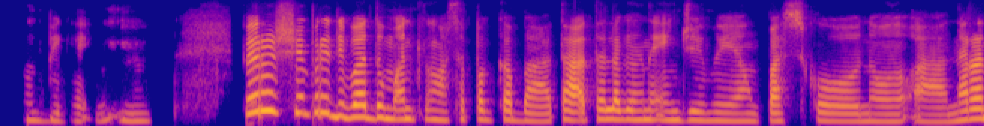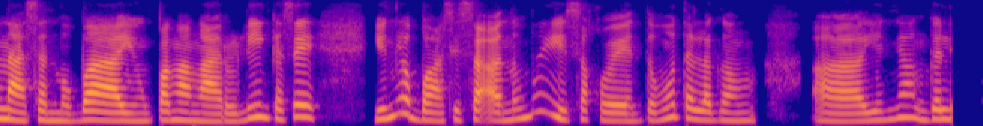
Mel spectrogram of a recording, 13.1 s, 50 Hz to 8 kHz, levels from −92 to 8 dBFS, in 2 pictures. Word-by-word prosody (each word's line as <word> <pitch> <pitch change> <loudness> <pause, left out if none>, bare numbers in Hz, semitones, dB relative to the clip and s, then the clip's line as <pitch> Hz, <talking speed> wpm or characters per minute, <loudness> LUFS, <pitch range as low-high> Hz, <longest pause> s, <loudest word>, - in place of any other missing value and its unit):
Magbigay, 185 -3 -12
mm. 185 -2 -12 0.7
Pero 390 +4 +8
siyempre 375 0 +1
'di 285 -5 +1
ba 275 - +8
dumaan 235 -4 +2
ka 220 -1 -9
nga 205 - -3
sa - - -11
pagkabata 200 -2 0
talagang 215 -1 0
na-enjoy 205 -2 -4
mo 190 - -7
'yang 185 -1 -6
Pasko 180 -1 -3
'no? 175 0 -5
Ah, 165 -1 -3
naranasan 210 -1 +3
mo 185 -2 -6
ba 200 -1 +6
'yong 185 -1 -4
pangangaroling? 195 +4 +1
Kasi 260 +3 0 0.4
'yon 245 +8 -1
nga, 350 - 0
base 200 -2 -2
sa 195 - +1
ano 200 +4 -1
mo 405 - -12
eh, 280 - -2
sa 215 0 -8
kuwento 190 0 -4
mo 265 - -2
talagang, 200 -6 -5 0.4
ah, 180 0 0
'yon 205 +2 -7
nga, 265 +3 -3
ang 220 - -7
galing 225 +1 -3
205 Hz, 185 wpm, -20 LUFS, 185-225 Hz, 0.7 s, Pero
